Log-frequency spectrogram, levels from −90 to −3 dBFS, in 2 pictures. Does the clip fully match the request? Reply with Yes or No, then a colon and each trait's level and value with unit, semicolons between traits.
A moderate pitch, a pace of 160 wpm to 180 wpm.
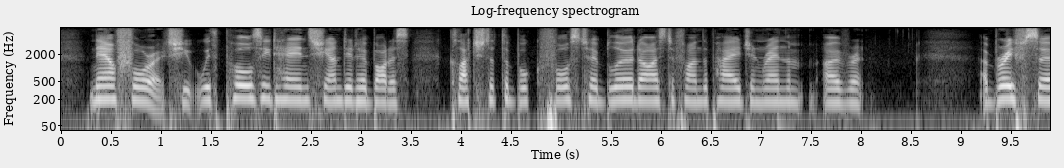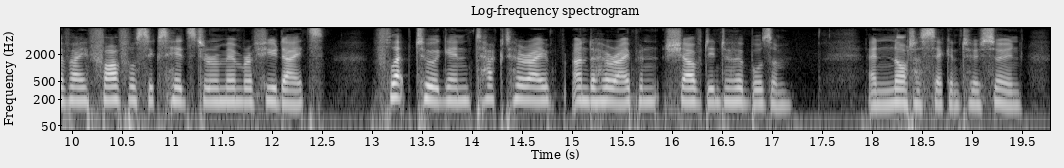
Yes: medium, 175 Hz; average, 170 wpm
